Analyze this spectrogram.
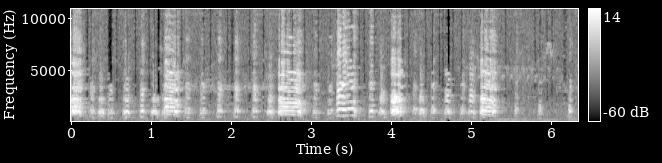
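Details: A domestic hen sings in farm surroundings, dense chattering clucks broken by several loud, hoarse, drawn calls one after another.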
